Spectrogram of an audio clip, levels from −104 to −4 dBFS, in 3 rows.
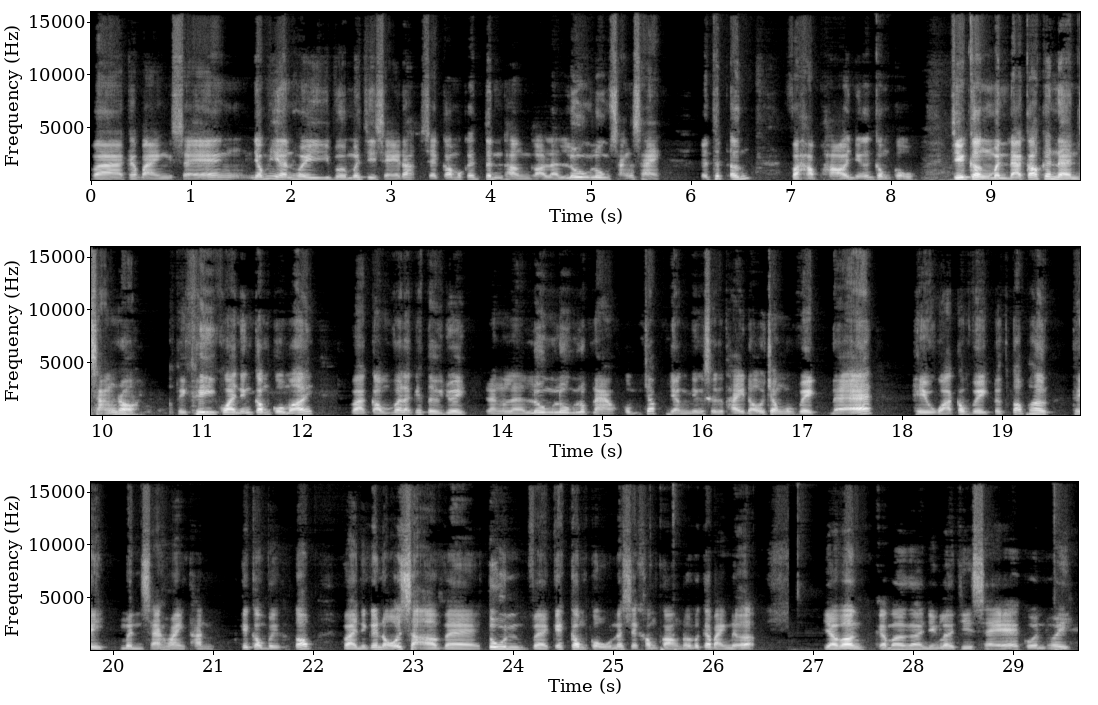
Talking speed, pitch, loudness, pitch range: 245 wpm, 145 Hz, -22 LUFS, 115-160 Hz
